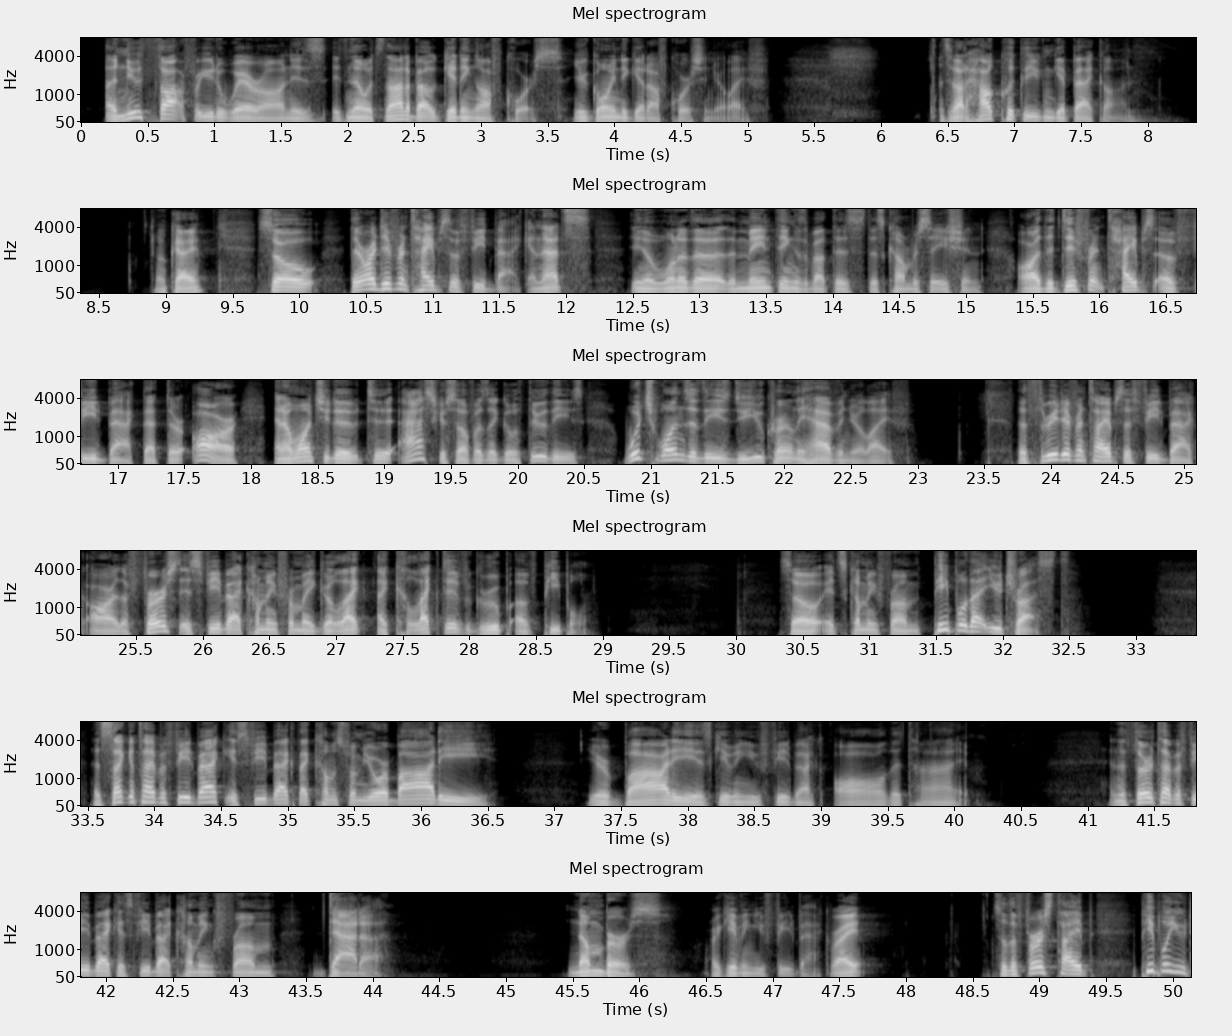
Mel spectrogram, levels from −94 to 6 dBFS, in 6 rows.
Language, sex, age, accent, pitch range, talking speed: English, male, 20-39, American, 95-135 Hz, 195 wpm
